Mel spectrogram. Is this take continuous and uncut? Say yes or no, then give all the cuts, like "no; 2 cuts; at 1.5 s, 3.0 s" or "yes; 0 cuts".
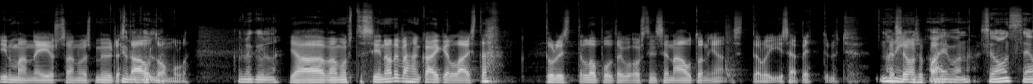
no; 1 cut; at 8.7 s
